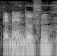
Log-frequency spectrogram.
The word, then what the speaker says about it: Mendelsohn: The other two actors that you mentioned there with Lily James and how do you say his name, Ben Mendelsohn.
